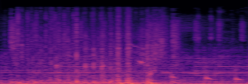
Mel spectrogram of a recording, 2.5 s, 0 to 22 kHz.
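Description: Rapid automatic fire from the Maddox rifle in Black Ops 4, a dense burst of repeated shots rolling steadily and loud, with extra distant gunfire in the mix.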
